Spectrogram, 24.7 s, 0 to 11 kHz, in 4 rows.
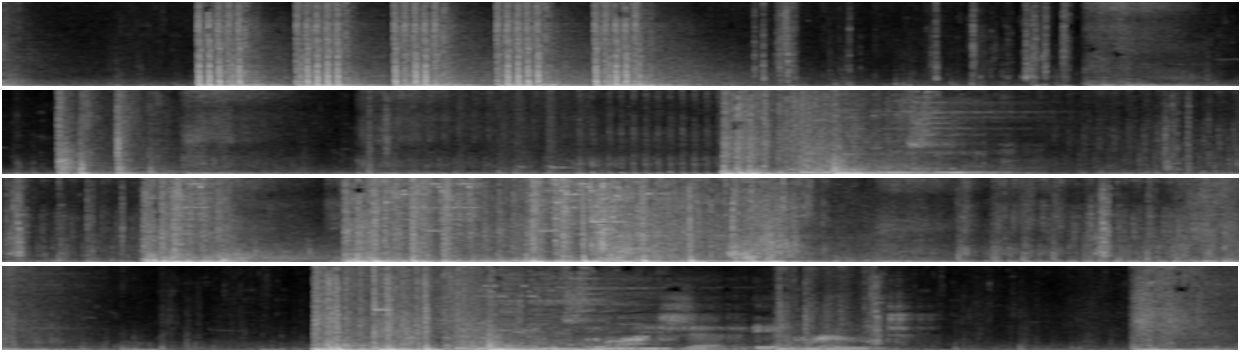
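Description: Bursts of automatic gunfire and heavy firefights from the video game Farlight 84 come in loud rapid volleys with thuds and whooshes, separated by brief quieter gaps, and a game announcer's voice is heard at times.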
